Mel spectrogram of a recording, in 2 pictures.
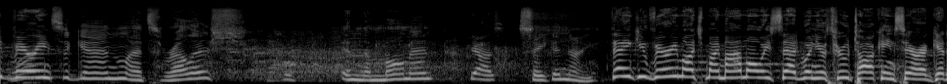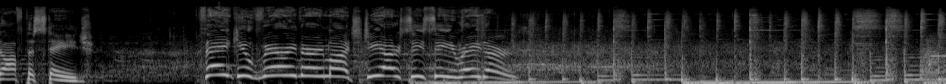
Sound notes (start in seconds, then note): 2.3 audience laughing; 10.4 audience laughing; 15.7 upbeat music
